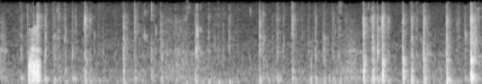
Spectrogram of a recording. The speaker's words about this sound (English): Excuse me, I'm typing to you.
